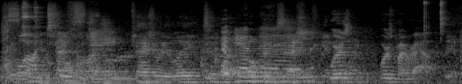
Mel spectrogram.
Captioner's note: background chatter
